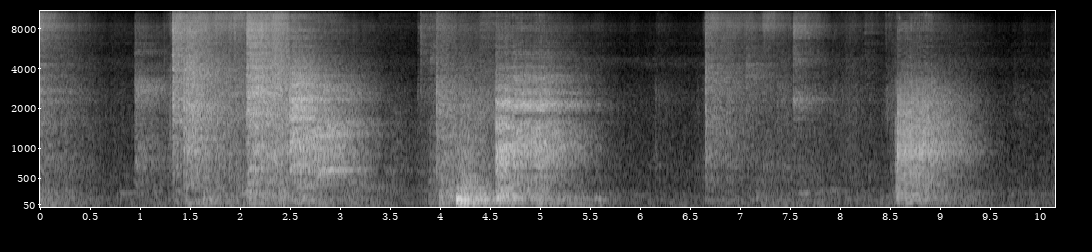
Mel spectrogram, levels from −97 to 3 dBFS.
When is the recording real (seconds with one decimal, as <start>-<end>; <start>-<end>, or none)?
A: 3.4-4.7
